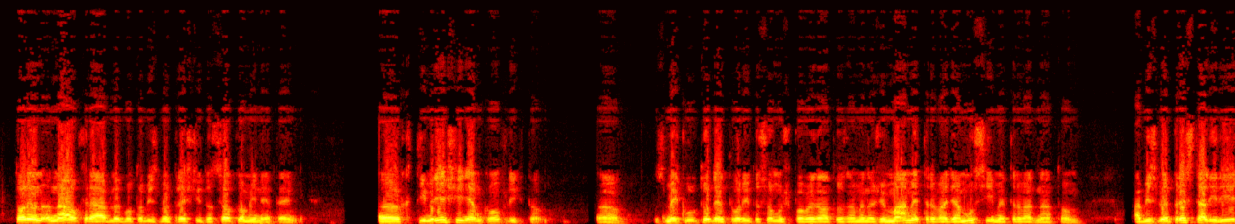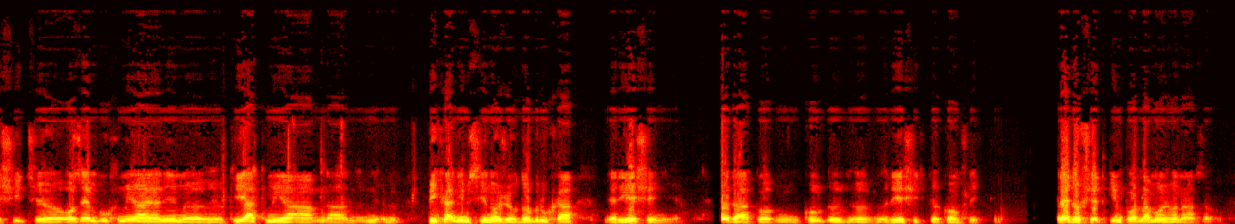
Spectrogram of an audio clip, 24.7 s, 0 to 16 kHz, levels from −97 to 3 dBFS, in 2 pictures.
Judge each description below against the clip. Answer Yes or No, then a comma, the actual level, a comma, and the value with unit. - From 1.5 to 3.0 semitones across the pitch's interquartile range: Yes, narrow, 2.4 semitones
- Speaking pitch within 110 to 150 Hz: No, very low, 95 Hz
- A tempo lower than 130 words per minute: No, average, 140 wpm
